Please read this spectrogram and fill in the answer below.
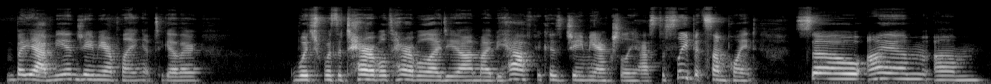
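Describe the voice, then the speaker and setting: Loud, rambling young woman vlogging. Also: mid-range voice. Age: young adult. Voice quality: naturally loud, projecting voice. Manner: rambling, self-mocking, lots of ums. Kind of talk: casual vlog chat.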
